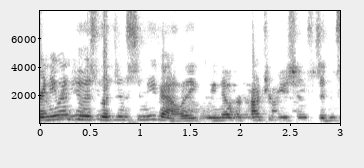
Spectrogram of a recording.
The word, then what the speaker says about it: Simi Valley: She's also written and partnered multiple books, which was presented earlier, and tells us really how to say not Simi Valley, but Simi Valley.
